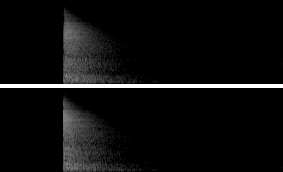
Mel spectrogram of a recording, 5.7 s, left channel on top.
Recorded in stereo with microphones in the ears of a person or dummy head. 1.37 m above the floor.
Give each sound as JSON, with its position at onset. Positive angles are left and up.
{"t": 1.3, "sound": "a microwave", "side_deg": -70, "distance_m": 1.8}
